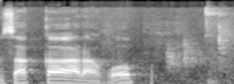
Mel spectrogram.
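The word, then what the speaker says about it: Sakka: 싹기아족인데 이 싹기아는 이제 산스크리트로 발음하면 싹기아가 되고 빨리어로 발음하면 싹가라고 빨리어로는 발음을 합니다.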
